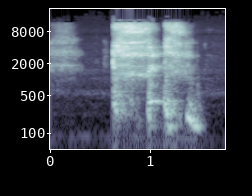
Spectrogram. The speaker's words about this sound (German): Entschuldigung, ich kann mal husten.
